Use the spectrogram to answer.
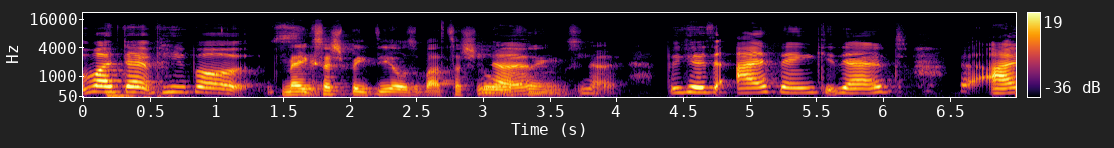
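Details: Adult woman speaking; typical speech.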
